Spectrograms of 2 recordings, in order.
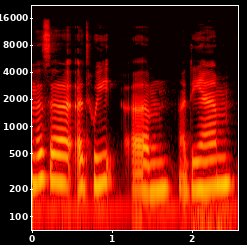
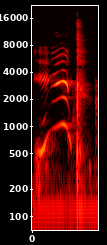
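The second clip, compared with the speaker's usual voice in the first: tiny high squeak of delight; fangirl squeal; 9 dB quieter than usual. Real, not acted. Fan squealing to her cohost about her favorite band.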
